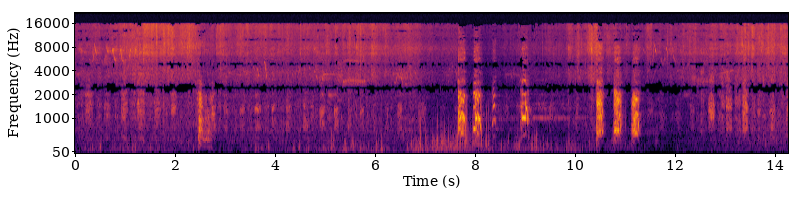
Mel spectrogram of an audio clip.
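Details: Dogs at Canisolida, seeing cows on the other side of their fence during a morning walk, bark in excited bursts: scattered yips, then loud clustered barks, three in quick succession followed by another rapid trio, with softer yaps trailing off.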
